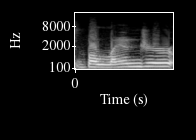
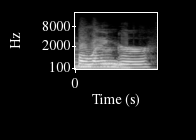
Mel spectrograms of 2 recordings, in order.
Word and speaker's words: Belanger: And it's not pronounced like it's spelt. I would want to say it phonetically. Yeah, if you're American, it's Belanger or Belanger. Belanger.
